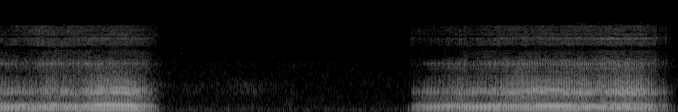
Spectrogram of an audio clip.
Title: Snoring ? OMG !Cheer up everybody its Christmas !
